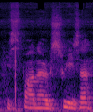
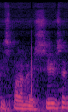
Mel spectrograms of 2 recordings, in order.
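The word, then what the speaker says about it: Hispano-Suiza: here we have a Hispano sza Hispano soua depending how you pronounce it aluminium spokes wooden Rim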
